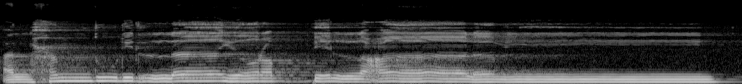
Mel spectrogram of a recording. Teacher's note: kita membacanya 6 harakat sama dengan ayat yang sebelumnya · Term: Mad Arid lissukun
